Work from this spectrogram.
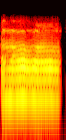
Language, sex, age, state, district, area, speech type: Maithili, male, 45-60, Bihar, Purnia, rural, conversation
